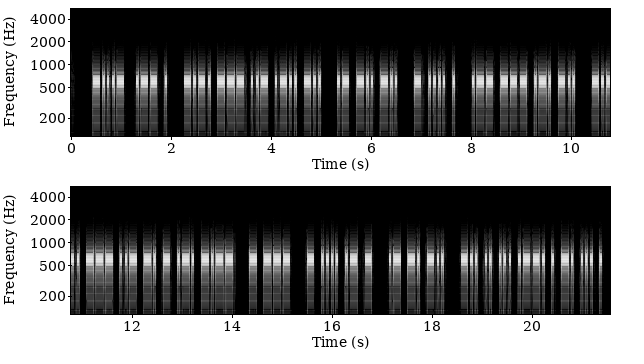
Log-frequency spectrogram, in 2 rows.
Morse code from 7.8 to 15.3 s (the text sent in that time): WORD COUNTRY TO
